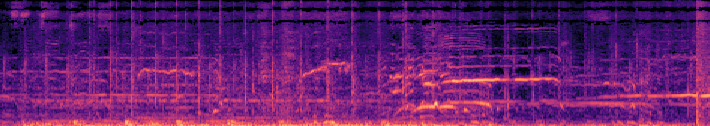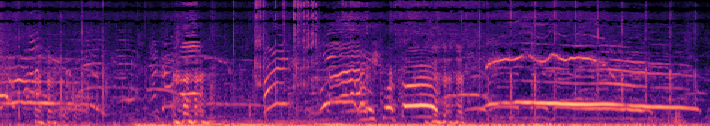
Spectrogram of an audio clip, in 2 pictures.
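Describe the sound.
Friends and family lining the streets in their cars cheer and shout continuously for a woman as she drives home, keeping social distance, with high excited voices, whoops and screams rising over a steady low rumble of idling engines and street noise for the whole stretch.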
